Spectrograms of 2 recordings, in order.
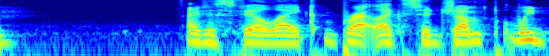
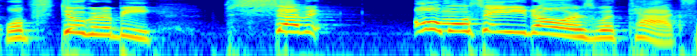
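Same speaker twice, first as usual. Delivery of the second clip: whiny husband voice; 10 semitones higher, 4 dB louder than usual. Retold or imitated. Husband complaining about price.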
